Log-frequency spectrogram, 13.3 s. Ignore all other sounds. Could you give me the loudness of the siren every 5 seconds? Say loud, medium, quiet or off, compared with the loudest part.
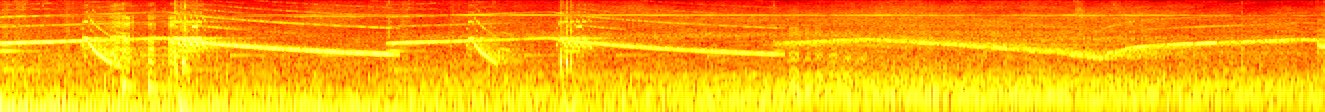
loud, medium, medium.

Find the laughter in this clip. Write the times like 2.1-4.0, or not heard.
1.1-1.9, 7.7-8.8.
